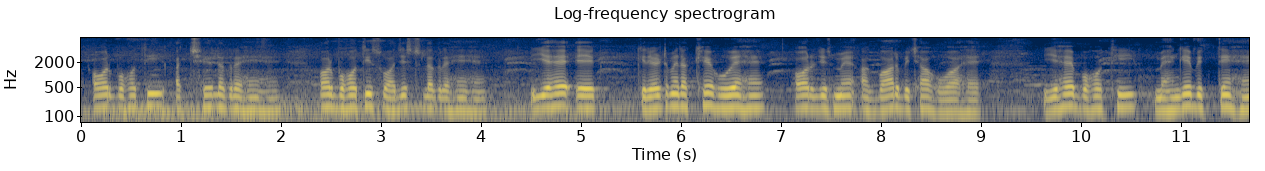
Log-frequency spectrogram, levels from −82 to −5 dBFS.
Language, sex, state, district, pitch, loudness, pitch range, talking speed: Hindi, male, Uttar Pradesh, Muzaffarnagar, 150 Hz, -24 LUFS, 140-160 Hz, 175 wpm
